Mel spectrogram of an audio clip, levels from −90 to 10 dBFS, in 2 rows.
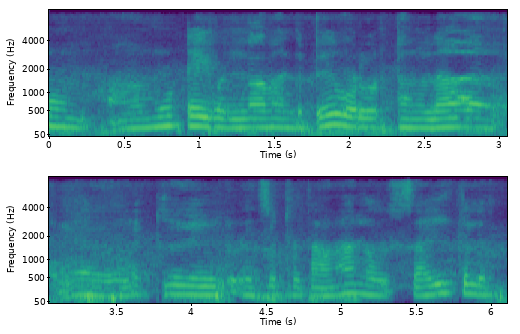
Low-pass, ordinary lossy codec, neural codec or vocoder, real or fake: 7.2 kHz; none; codec, 44.1 kHz, 2.6 kbps, DAC; fake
